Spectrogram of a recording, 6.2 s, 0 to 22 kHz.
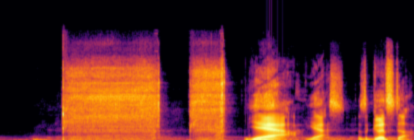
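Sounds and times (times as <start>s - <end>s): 
cordless power drill whirring: 1.0s - 3.5s
speech: 3.7s - 6.2s.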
